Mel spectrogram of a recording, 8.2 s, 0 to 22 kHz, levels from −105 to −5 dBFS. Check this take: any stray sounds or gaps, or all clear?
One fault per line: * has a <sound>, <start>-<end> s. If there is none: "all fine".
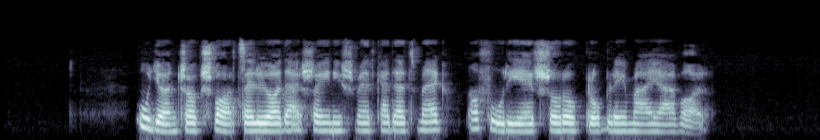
all fine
